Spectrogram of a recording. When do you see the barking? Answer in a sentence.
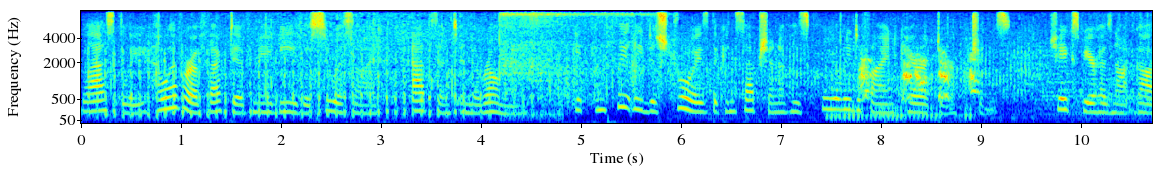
You can hear the barking from 7.4 to 9.0 s.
